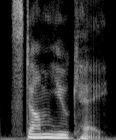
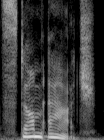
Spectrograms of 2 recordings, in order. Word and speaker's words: stomach: And for stomach, remember the K at the end that you never expected. Stum and then a clean K. Stum UK. Not stum atch. Stum UK. The stomach ends with a K, like a lock clicking shut.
